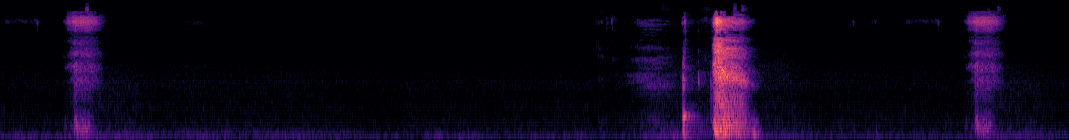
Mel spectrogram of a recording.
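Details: Morning sneezing fit: three sneezes in eight seconds, a soft one, a loud one with a sharp intake before it, then another soft one.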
